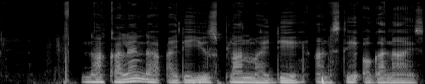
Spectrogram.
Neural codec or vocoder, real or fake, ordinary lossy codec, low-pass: none; real; none; none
